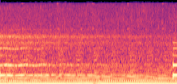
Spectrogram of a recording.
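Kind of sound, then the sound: nature, rain falling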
